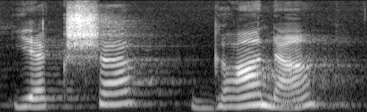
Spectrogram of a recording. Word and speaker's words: Yakshagana: and a very special treat so yaksagana it's pronounced yaksha ghana which has the little meaning of celestial singing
